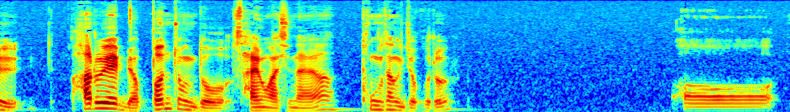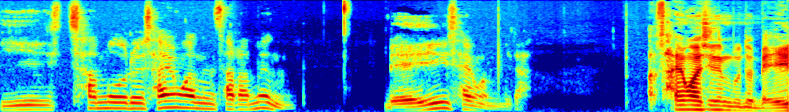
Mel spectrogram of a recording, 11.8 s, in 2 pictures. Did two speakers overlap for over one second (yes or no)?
no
